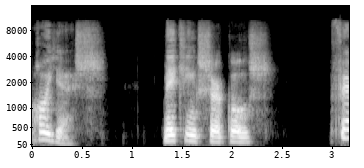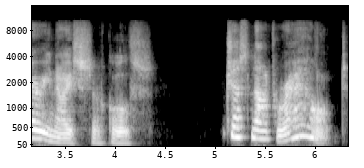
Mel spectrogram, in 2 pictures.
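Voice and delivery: sweet, gentle teacher voice.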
